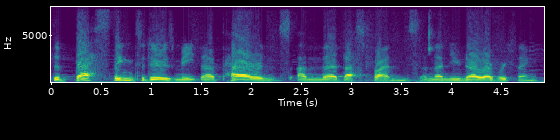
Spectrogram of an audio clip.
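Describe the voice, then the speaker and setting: A man's voice: medium pitch, level tone, normal speed, mellow, faint music behind, rough recording. A British man chatting casually as an interview guest, thinking aloud and qualifying what he says as he goes. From Manchester, UK. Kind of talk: casual chat.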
